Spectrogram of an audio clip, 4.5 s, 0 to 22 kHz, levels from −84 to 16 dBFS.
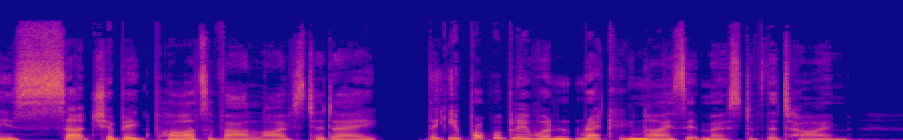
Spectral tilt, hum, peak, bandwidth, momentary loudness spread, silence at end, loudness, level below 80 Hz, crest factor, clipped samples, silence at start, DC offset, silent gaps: -4.5 dB/octave; none; -6 dBFS; 19 kHz; 11 LU; 0.25 s; -23 LUFS; -42 dBFS; 18 dB; under 0.1%; 0 s; under 0.1%; 1.92-2.10 s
